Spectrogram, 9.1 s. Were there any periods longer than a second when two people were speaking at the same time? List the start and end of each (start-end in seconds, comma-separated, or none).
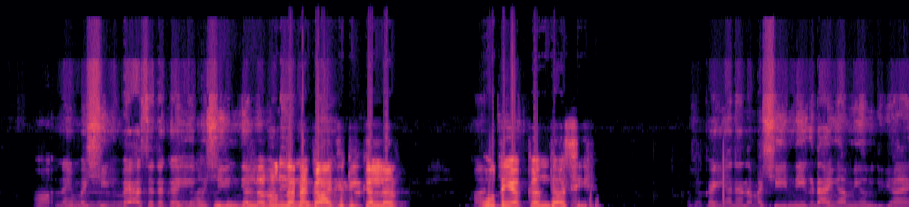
1.9-3.3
